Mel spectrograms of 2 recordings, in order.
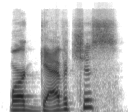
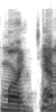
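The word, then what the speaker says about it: Margevicius: Nick Margavicius? That's how we're pronouncing it, right? Nick Margavicius.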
